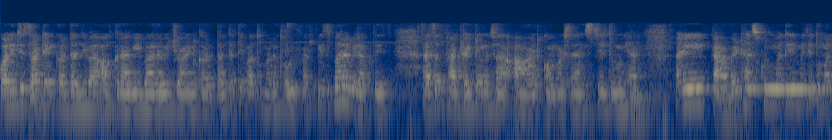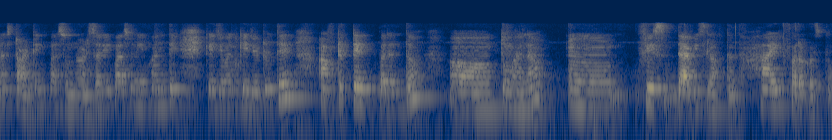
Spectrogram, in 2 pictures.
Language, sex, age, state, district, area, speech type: Marathi, female, 30-45, Maharashtra, Akola, urban, spontaneous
